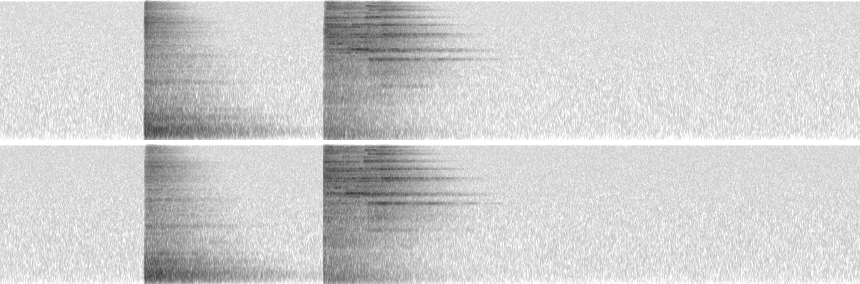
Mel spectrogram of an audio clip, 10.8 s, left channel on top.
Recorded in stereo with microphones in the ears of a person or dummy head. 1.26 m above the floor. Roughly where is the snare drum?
Left.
